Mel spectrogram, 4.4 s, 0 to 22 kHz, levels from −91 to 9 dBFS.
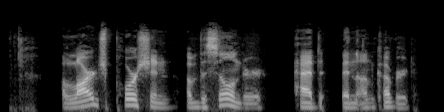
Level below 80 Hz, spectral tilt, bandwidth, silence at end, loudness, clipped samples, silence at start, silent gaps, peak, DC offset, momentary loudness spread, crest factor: -68 dBFS; -2.5 dB/octave; 10.5 kHz; 0.4 s; -25 LUFS; under 0.1%; 0.15 s; 0.45-0.61 s, 1.79-1.86 s, 2.70-2.91 s, 3.33-3.41 s; -6 dBFS; under 0.1%; 17 LU; 22 dB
